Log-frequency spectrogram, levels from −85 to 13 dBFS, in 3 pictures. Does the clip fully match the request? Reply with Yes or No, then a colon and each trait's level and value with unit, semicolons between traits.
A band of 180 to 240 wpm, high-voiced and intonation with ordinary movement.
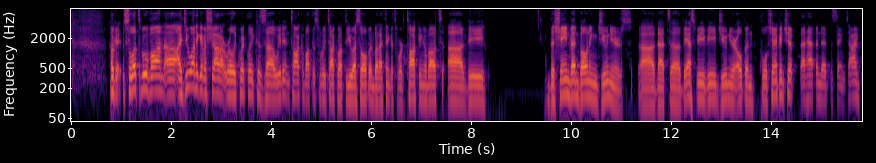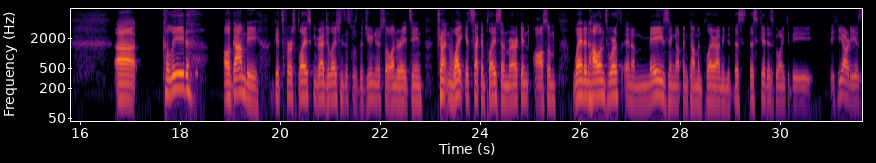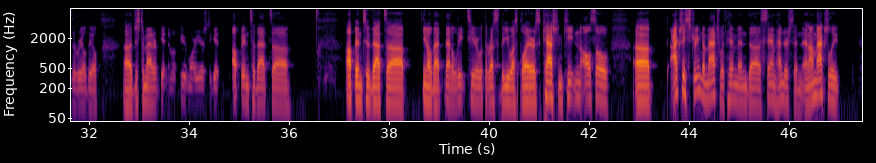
No: average, 195 wpm; low, 120 Hz; average, 3.3 semitones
